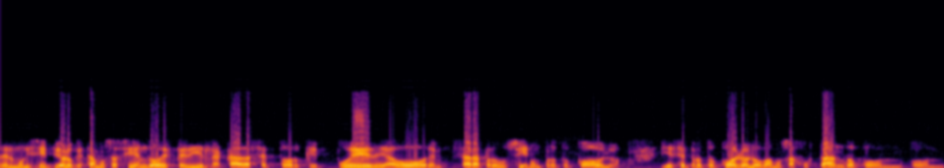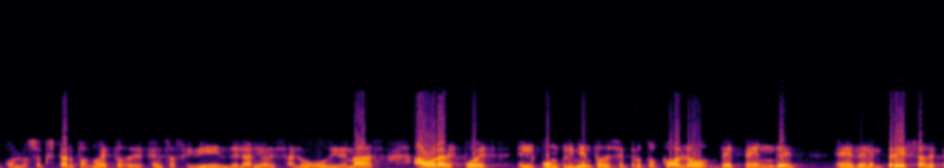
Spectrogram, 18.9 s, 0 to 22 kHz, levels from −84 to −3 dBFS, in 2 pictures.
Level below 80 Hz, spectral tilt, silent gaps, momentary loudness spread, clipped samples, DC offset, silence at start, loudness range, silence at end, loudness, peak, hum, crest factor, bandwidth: -58 dBFS; -5.5 dB/octave; none; 13 LU; under 0.1%; under 0.1%; 0 s; 6 LU; 0.05 s; -20 LUFS; -6 dBFS; none; 14 dB; 9.8 kHz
